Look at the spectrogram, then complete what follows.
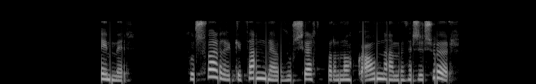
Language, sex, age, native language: Icelandic, female, 30-39, Icelandic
